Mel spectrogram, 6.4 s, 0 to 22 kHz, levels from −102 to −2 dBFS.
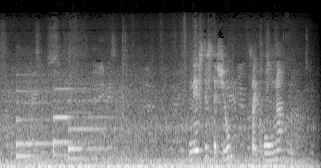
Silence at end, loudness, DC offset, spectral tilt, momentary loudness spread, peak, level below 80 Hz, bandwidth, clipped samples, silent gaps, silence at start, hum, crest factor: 0 s; -17 LUFS; under 0.1%; -6.5 dB/octave; 7 LU; 0 dBFS; -16 dBFS; 8 kHz; under 0.1%; none; 0 s; none; 14 dB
